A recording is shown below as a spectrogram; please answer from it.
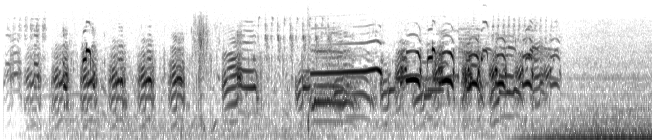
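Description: Honking bird calls: a quick run of about three calls a second, then a long held call and a busier stretch of calling. A low steady hum comes in near the end.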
